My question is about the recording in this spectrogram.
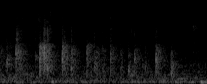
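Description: Faint, scattered hand claps from a small group applauding, thinning out near the end.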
